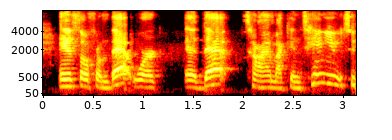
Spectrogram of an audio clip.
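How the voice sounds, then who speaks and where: Lively intonation in a Southern US accent. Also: woman. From US South, South Carolina. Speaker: scientist. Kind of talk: public talk. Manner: casual, conversational.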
